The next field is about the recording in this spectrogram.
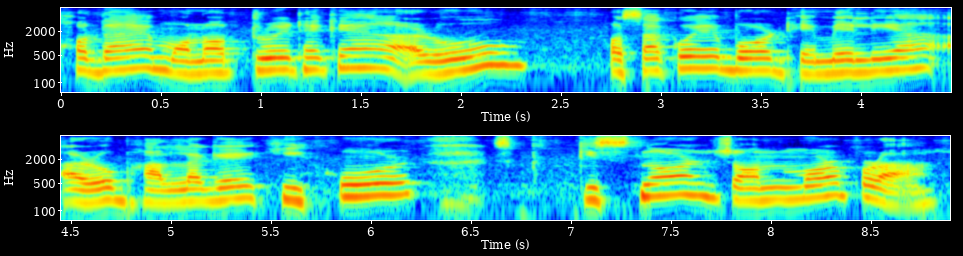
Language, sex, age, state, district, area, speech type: Assamese, female, 60+, Assam, Jorhat, urban, spontaneous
